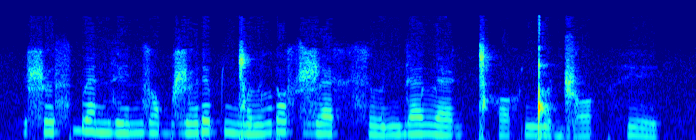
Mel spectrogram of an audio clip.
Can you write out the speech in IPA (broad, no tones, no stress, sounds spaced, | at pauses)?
ʂ ə s b æ n z e n z ɔ b ʐ ə ɾ ɛ p ŋ͡ǀ ɵ l ɾ ɔ s ʐ æ x s ɵ n d æ l æ ɡ ǀʰ ɔ x ŋ͡ǃ ɵ ɖ͡ʐ ɔ kʰ e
